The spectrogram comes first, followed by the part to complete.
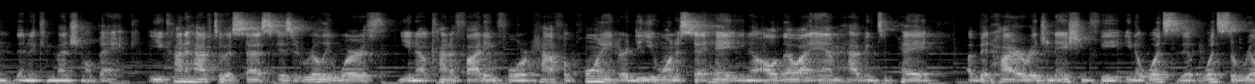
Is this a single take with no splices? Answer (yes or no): no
